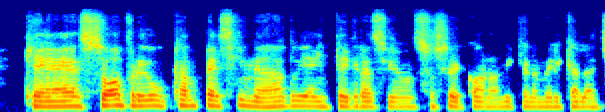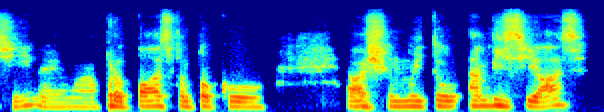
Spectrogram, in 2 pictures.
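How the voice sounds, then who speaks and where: In a Spanish accent, a man speaks at a moderate pace and medium pitch with monotone, flat intonation, the sound dry and close with no echo. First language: Spanish (speaking Portuguese). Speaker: history professor. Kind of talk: academic lecture. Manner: halting, many fillers.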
